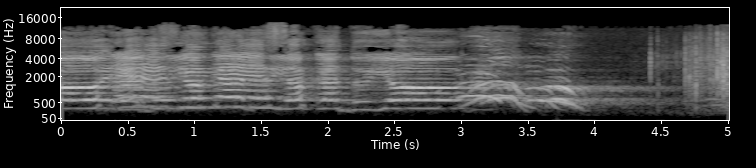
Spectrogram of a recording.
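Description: A young woman sings solo into a microphone.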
